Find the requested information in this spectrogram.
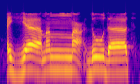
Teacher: اب میم پر 2 زبر ہے، تنوین ہے اور آگے بھی میم ہے، تو میم کا میم میں ادغام ہوگا، ناک میں آواز جائے گی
